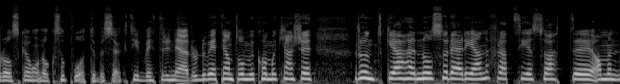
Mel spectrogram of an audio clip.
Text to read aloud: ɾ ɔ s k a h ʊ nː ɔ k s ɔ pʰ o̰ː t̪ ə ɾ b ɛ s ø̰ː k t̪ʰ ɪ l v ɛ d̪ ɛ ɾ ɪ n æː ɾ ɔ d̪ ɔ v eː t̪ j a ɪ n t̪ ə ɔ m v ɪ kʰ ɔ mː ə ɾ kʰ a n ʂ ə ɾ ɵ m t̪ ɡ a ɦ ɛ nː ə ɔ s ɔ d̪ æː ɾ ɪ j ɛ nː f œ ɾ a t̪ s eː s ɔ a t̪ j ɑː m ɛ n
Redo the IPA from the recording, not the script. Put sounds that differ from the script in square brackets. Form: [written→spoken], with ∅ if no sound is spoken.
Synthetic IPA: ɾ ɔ s k a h ʊ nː ɔ k s ɔ pʰ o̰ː t̪ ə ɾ b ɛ s ø̰ː k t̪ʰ ɪ l v ɛ [d̪→t̪] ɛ ɾ ɪ n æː ɾ ɔ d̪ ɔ v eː t̪ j a ɪ n t̪ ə ɔ m v ɪ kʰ ɔ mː ə ɾ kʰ a n ʂ ə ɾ ɵ [m→n] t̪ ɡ a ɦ ɛ nː ə ɔ s ɔ d̪ æː ɾ ɪ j ɛ nː f œ ɾ a t̪ s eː s ɔ a t̪ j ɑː m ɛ n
